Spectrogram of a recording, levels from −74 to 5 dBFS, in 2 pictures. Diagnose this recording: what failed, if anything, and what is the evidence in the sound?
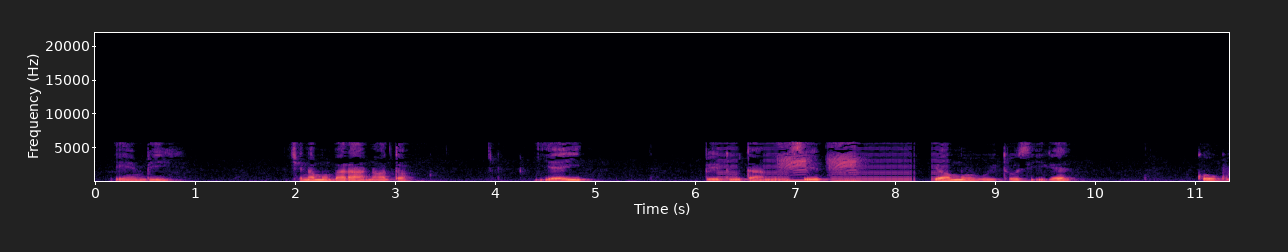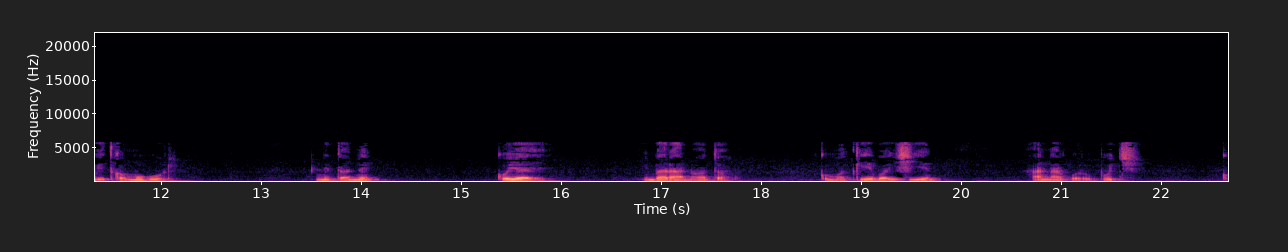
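The codec stage fails throughout: the speech is watery and swirly, with chirpy sibilants and nothing above 5.8 kHz. A fixed treble cut with flickering detail, rather than the gentle roll-off of a plain low-pass, points to likely MP3 compression at a low bitrate, around 24 kbps.

A GSM phone buzz from analogue wiring intrudes from 6.22 to 8.53 s. It is a hard, raspy 217 Hz buzz, about 13 dB below the speech, that comes and goes with a data transfer. Unlike mains hum, it is harsh and sits at 217 Hz, set by radio bursts rectified in the audio circuit.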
